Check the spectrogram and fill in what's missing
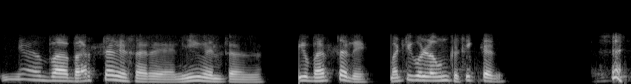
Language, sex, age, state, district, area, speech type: Kannada, male, 60+, Karnataka, Udupi, rural, conversation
